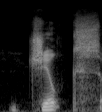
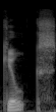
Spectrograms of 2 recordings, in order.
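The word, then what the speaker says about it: Gilkes: on it uh matthew jilks or gilks jilks he's a soft g isn't he um made 66 and swept and four for 60.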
